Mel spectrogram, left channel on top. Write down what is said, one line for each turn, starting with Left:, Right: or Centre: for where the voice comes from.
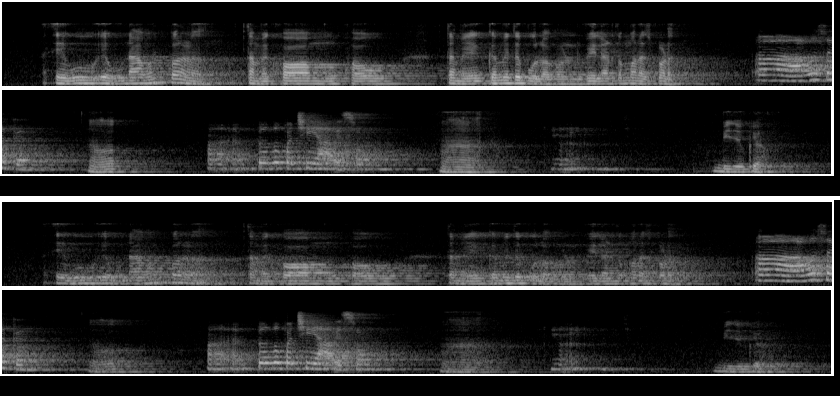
Left: એવું એવું ના હોય ને પણ તમે ખાઉ હું ખાઉ તમે ગમે તે બોલો પણ વેલાણ તો મરે જ પડે
Right: હ આવું શકે
Left: હ
Right: હા તો તો પછી આવે શું
Left: હા.
Right: હા.
Left: બીજું કયો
